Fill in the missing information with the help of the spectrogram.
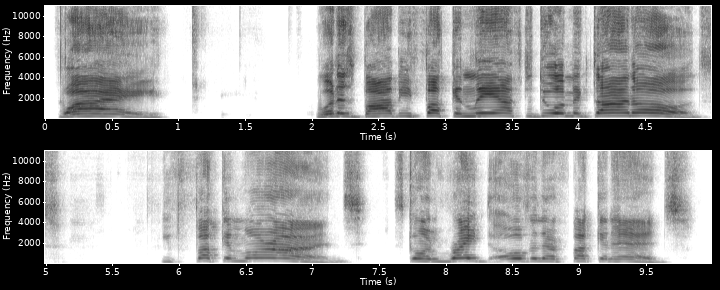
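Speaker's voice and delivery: high, outraged yelling; heated. Real, not acted. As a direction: burst out loud, then keep railing. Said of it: "I'm getting heated".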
